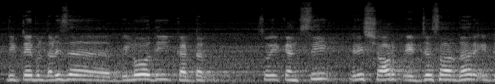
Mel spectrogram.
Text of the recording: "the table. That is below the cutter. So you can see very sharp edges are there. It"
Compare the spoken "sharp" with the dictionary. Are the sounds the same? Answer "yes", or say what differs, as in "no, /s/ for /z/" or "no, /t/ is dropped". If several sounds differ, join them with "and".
yes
